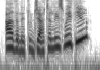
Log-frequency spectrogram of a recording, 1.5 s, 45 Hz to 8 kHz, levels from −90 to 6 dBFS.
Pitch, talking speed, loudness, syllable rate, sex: 250 Hz, 240 wpm, -14 LUFS, 8.9 syllables/s, female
